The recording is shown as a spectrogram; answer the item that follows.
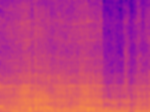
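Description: Electric hand mixer running, its beaters working flour and baking powder into thick cake batter in a metal bowl.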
